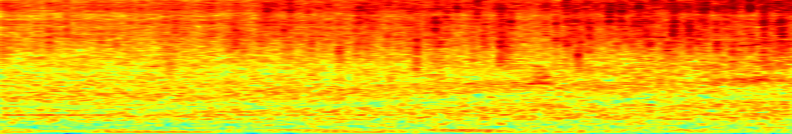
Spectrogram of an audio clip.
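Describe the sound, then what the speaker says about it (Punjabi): Rain falling steadily, with a soft continuous patter of drops on surfaces at moderate volume. "ਮੀਂਹ ਆ ਗਿਆ"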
